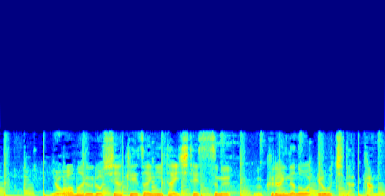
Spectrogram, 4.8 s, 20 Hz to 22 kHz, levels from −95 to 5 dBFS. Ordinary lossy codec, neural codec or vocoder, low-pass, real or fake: none; none; 7.2 kHz; real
